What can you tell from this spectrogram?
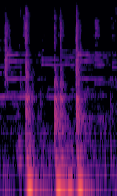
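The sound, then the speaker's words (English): Three dull, heavy keystrokes on a keyboard land at an uneven pace, each a low thump with a short click, over a faint steady electrical hum and no talking. “Like, sorry, I had to type in something.”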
